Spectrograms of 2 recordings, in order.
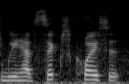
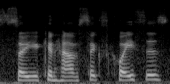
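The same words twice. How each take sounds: First: "courses" said as KOR-siz, the word slip; slip of the tongue. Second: "courses" here said as CHOY-siz, the intended "choices"; corrected word. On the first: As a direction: say "courses" where "choices" was meant. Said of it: "I was gonna say six courses and choices". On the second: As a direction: fix the slip, say "courses" as choices. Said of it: "So it came out courses". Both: Shown as a demonstration.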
